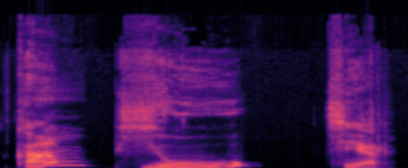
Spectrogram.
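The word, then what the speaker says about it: компьютер: Kompyu ter. Kompyuter. Yu read as two sounds after soft sign. Ter.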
